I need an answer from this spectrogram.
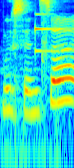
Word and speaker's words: Musinsa: It's called Musinsa, I believe is how you say it.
